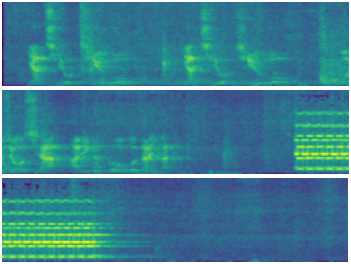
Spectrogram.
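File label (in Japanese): 到着発車, 駅放送, ベルの音に比して、放送音量は小さく響きません; 到着発車 音質が悪め; yachiyo-chuo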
